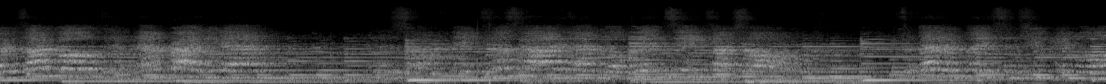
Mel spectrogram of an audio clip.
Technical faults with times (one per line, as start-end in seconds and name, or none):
4.77-4.92 loud pop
